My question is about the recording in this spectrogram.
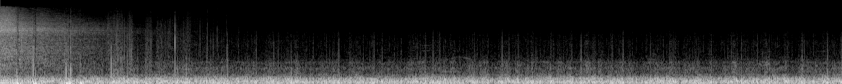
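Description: Airliner cabin noise in flight: a steady low rumble of the jet engines and rushing air.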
